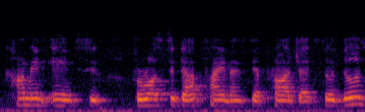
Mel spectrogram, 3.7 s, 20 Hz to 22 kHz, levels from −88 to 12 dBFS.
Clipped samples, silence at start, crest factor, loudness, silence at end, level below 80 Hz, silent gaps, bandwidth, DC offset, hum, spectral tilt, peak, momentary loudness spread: under 0.1%; 0.1 s; 14 dB; -30 LUFS; 0 s; -56 dBFS; none; 6.6 kHz; under 0.1%; none; -6.5 dB/octave; -14 dBFS; 6 LU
